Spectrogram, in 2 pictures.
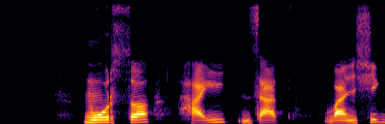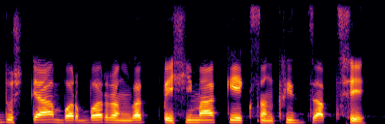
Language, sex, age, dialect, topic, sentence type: Marathi, male, 51-55, Northern Konkan, agriculture, statement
